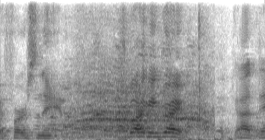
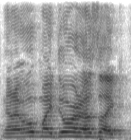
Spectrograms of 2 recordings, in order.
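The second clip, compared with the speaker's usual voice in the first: ordinary delivery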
